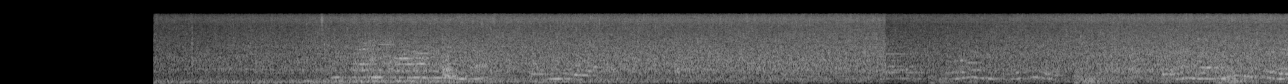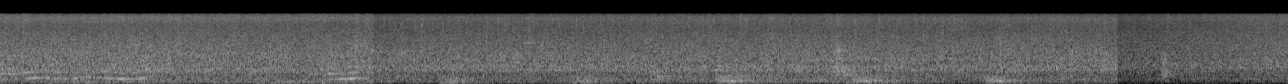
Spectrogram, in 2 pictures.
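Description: Heavy monsoon rain pours down in Darbhanga, a dense, continuous hissing roar close by that barely varies for over twenty seconds, with faint voices buried underneath.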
